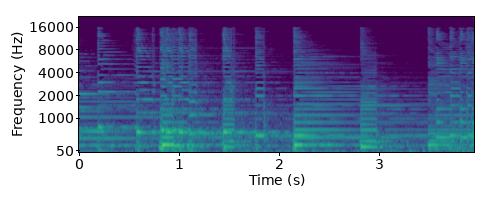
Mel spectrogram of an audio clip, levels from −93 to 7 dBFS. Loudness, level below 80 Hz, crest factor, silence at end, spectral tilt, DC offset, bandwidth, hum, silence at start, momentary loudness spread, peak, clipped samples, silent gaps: -34 LUFS; -52 dBFS; 20 dB; 0 s; -5.5 dB/octave; under 0.1%; 16 kHz; none; 0 s; 12 LU; -12 dBFS; under 0.1%; none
